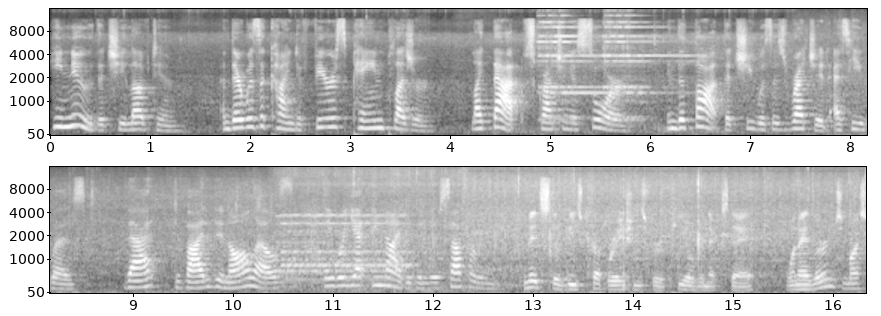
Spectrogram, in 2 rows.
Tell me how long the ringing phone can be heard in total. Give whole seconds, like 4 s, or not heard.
4 s.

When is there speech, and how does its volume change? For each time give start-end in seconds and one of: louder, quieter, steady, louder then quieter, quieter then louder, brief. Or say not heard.
0.0-16.2 steady.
